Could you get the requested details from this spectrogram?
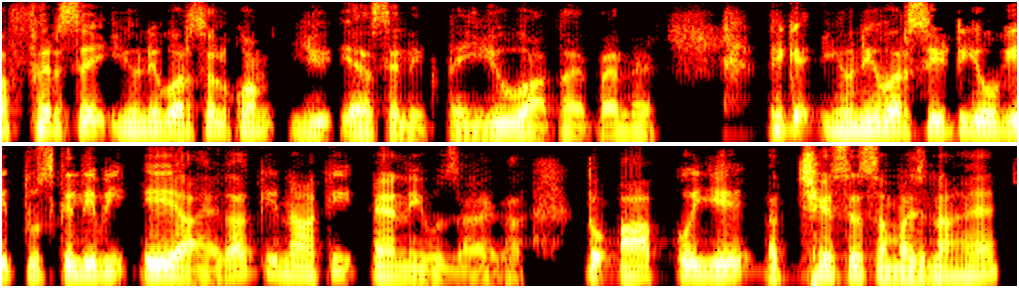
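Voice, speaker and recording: A man gives a patient grammar lesson in a fairly high voice, recorded close and dry with no room sound. He works through examples step by step. He keeps putting questions to the class and answering them himself as he writes. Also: darkish tone, dry recording. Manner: explains step by step, often asks and answers his own questions; writes on a board while talking. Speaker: English teacher.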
